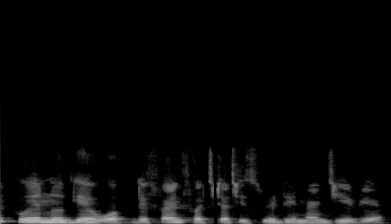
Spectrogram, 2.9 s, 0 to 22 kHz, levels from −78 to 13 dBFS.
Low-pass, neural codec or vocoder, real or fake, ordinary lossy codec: none; none; real; none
